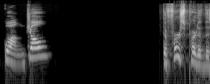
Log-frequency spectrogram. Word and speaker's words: Guangzhou: name of the city z h is pronounced much like the English J Joe remember the name Guangzhou the first part of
